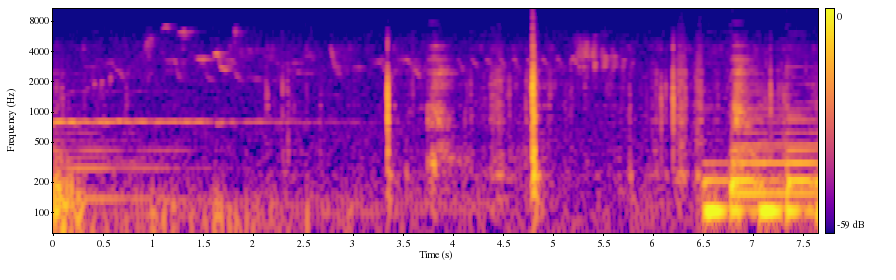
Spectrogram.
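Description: Small birds chirping in short calls over faint outdoor background noise, with two sharp clicks about a second and a half apart in the middle. Background music fades out at the start and comes back in near the end.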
